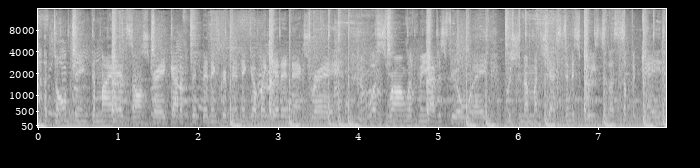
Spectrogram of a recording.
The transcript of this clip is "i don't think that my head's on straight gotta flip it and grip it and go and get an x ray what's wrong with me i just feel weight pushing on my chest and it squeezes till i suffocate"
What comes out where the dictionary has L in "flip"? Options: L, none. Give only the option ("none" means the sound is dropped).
none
